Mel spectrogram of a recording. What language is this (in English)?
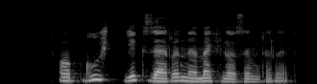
Persian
